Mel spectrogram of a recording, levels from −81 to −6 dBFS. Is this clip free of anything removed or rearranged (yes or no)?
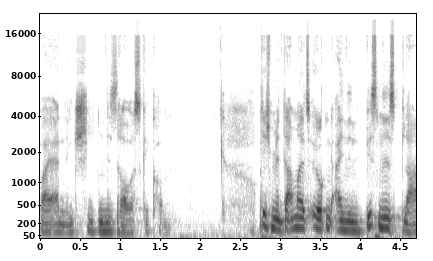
no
